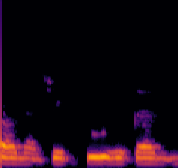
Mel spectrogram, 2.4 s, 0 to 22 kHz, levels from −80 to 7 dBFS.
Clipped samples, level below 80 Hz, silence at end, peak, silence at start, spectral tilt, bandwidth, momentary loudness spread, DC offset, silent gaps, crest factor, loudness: under 0.1%; -80 dBFS; 0 s; -6 dBFS; 0 s; -11.5 dB/octave; 3.2 kHz; 10 LU; under 0.1%; 1.07-1.12 s; 14 dB; -21 LUFS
